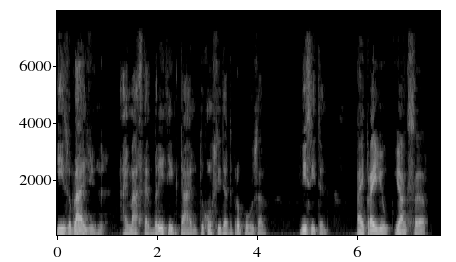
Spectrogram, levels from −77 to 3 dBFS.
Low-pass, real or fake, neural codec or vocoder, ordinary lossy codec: 7.2 kHz; real; none; AAC, 32 kbps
